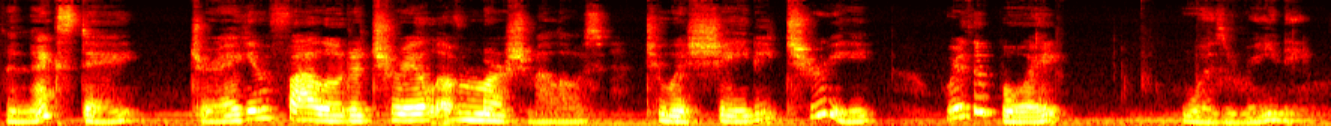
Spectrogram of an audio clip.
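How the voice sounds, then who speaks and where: A woman reading a picture book aloud to young children as an expressive, dramatic storyteller, swinging between hushed and booming delivery. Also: slow, a little hiss or hum, poor audio.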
